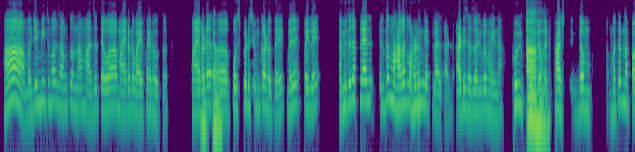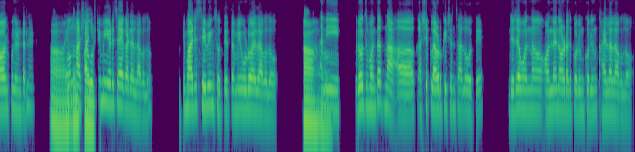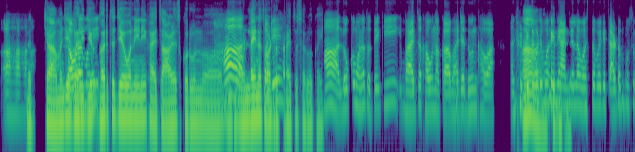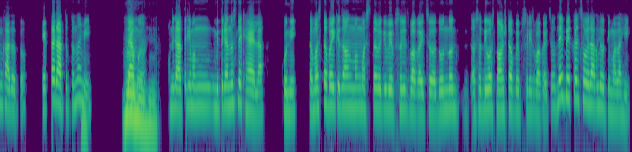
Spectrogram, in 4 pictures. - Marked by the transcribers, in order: laughing while speaking: "वाढवून घेतला"; in English: "फाईव्ह जी"; tapping; other background noise; laughing while speaking: "आणि मी डिलिव्हरी बॉयनी आणलेला मस्तपैकी चाटून-पुसून खात होतो"; other noise; in English: "वेबसिरीज"; in English: "वेबसिरीज"
- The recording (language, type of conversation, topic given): Marathi, podcast, कुठल्या सवयी बदलल्यामुळे तुमचं आयुष्य सुधारलं, सांगाल का?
